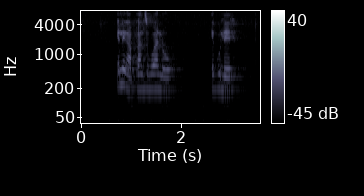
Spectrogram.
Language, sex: Zulu, female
